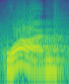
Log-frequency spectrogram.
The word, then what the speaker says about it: Juan: in Spanish you that the J is silent you don't pronounce the J in English the J is pronounced so one is Spanish for the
